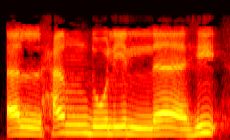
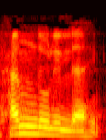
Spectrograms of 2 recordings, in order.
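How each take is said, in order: First: The opening al- sound is clearly pronounced. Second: The opening al- sound is left out. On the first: The speaker calls it right. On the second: The speaker calls it wrong.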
